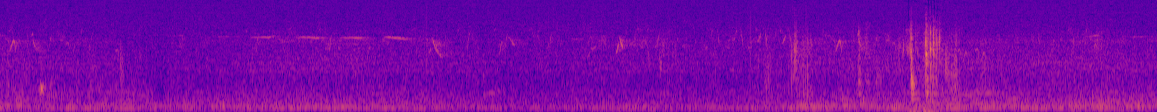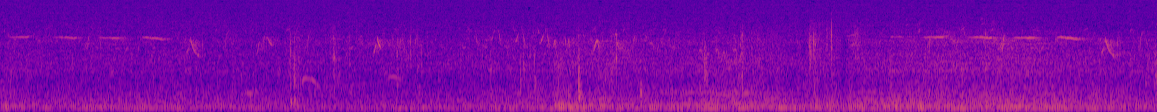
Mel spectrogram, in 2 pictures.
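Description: Sparse outdoor ambience: a bird's short high trill repeats three times, about seven seconds apart, over a faint steady low hum. A brief cluster of knocks comes about seven seconds in.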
